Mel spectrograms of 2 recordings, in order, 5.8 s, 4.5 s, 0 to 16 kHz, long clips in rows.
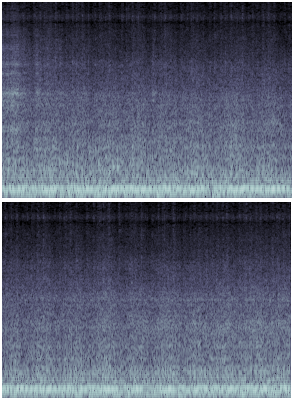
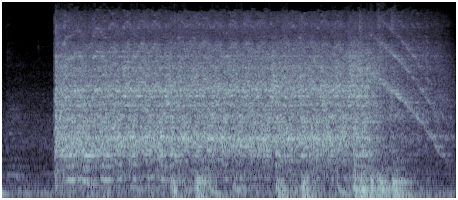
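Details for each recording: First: Fresh Ford 306 HCI engine in Fox Body, first start-up after water leak fix and belt install: steady even low rumble at idle, no knocks, misses or whine; normal idle. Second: Freshly built Ford 306 with heads, cam and intake, in a Fox body, first start-up after the transmission install: fast, even cranking for about three seconds that never catches, then the starter winds down. The timing was bumped up afterward.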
